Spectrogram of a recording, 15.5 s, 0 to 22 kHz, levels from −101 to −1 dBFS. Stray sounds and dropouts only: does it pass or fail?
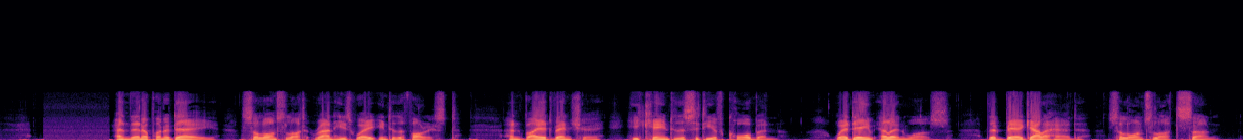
pass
